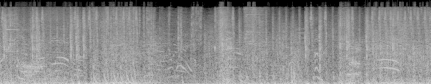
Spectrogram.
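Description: Rapid gunfire from the video game Marvel Rivals, dense bursts and overlapping shots with busy effects, loud and continuous, while players talk excitedly over it.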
